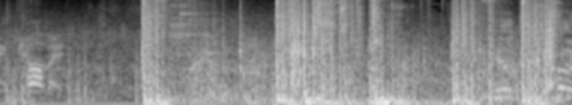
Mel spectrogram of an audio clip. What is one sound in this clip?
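A rifle fires in quick bursts close by.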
